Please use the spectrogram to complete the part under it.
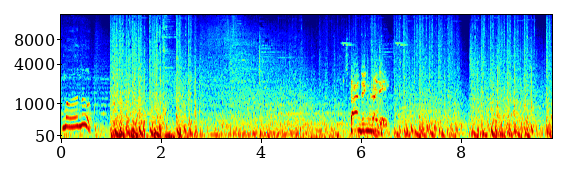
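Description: Rapid gunfire and blasts rattle in a battle.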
